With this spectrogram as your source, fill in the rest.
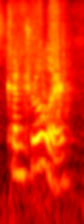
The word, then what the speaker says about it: comptroller: This word sounds like controller if you tend to pronounce the silent PT. Please control yourself. So, it's controller.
